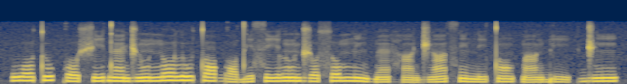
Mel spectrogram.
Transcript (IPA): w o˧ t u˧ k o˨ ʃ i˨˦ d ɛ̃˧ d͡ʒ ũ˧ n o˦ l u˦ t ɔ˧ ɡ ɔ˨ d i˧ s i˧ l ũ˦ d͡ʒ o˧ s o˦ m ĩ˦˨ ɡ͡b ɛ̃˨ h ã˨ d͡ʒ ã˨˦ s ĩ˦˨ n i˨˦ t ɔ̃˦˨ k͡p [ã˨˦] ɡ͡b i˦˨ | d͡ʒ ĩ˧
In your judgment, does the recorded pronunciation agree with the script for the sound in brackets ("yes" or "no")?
yes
